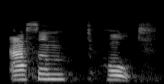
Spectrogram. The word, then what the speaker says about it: asymptote: and she said yeah asymptote no no no asym tote there's a p in the word but it's silent and it's in the middle not the end and i wanted to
